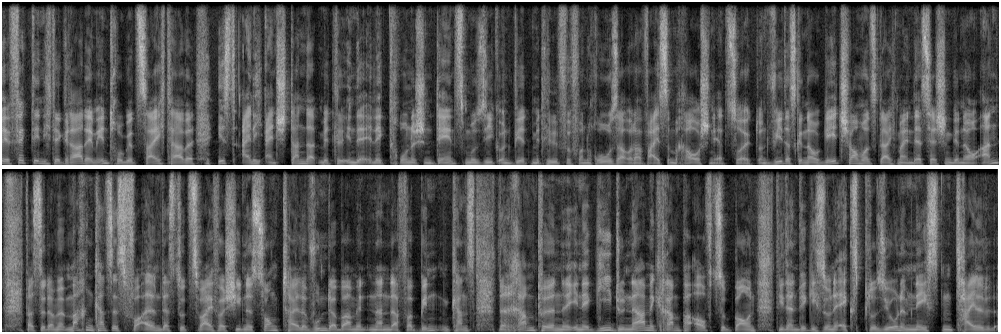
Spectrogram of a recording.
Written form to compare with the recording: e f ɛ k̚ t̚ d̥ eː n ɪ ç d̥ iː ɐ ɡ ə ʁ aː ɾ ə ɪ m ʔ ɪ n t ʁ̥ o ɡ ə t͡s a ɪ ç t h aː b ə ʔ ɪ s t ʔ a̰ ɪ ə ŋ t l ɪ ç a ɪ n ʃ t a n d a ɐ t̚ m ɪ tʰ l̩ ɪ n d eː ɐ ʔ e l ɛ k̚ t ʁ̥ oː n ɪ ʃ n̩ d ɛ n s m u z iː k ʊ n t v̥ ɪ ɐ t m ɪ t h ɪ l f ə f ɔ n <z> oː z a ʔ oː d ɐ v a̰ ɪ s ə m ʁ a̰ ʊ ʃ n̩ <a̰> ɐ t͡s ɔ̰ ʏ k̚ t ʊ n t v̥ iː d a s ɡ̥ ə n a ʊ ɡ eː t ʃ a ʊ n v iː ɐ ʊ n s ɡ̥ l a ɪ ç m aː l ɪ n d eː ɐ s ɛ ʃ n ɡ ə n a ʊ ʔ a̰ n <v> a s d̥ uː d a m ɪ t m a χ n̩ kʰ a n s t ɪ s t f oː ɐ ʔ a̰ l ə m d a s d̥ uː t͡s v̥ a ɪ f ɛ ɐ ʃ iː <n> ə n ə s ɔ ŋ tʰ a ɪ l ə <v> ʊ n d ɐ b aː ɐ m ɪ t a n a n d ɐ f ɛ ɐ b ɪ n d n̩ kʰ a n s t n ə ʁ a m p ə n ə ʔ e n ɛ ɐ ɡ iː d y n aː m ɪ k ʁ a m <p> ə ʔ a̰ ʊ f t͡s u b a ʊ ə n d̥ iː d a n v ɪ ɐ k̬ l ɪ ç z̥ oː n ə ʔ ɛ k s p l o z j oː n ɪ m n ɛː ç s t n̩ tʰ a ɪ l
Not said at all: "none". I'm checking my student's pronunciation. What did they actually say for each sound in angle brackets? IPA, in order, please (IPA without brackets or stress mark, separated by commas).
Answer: ʁ, ɛ̰, v, d, v, p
